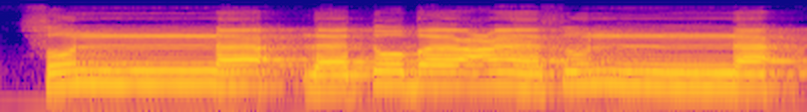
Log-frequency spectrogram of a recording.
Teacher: Lagi-lagi gunnah, kalian harus dengung membaca nunnya itu.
